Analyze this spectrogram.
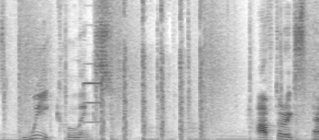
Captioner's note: gun booming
